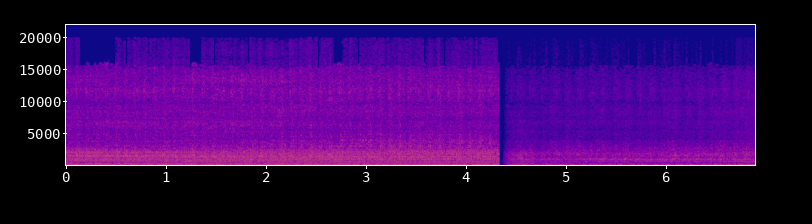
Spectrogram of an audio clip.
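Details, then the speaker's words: Ford F-150 project truck, first start of replacement engine: even idle with faint repeating stumble about three times a second, then a sudden drop; possible miss, not yet diagnosed. "So, it does sound like I might have a miss, but uh hopefully we can diagnose what's going on with that."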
